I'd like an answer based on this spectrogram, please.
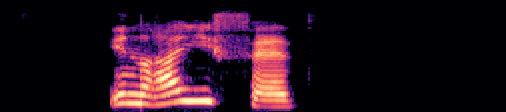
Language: Kabyle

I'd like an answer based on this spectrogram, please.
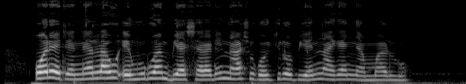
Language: Masai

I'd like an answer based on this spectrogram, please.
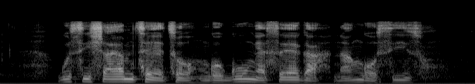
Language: Zulu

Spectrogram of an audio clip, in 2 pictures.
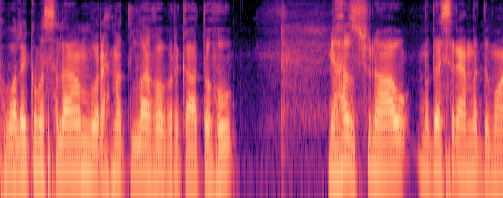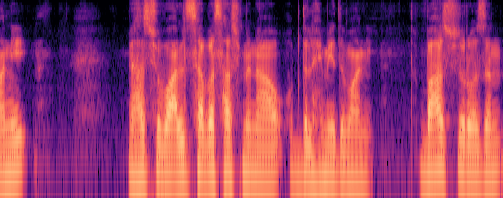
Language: Kashmiri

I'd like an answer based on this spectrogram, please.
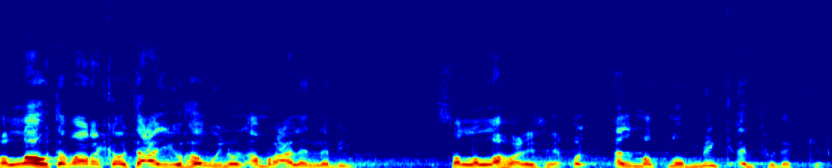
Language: Arabic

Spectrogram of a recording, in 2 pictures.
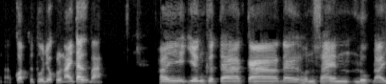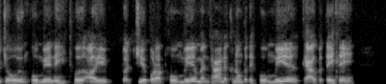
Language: Vietnamese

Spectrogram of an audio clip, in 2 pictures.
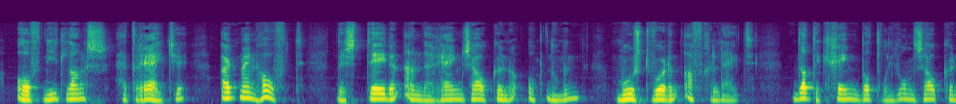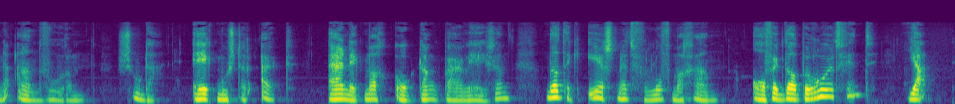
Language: Dutch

